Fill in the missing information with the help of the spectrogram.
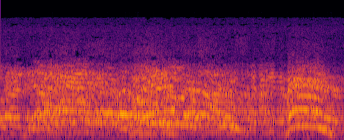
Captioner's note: all shouting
